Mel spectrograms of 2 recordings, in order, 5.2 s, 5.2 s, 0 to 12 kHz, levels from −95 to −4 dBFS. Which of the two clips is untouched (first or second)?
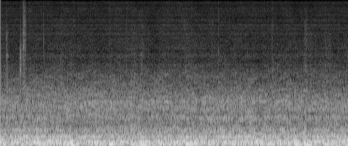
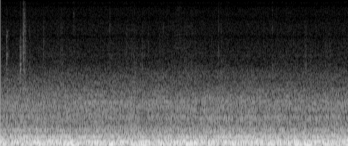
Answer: second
